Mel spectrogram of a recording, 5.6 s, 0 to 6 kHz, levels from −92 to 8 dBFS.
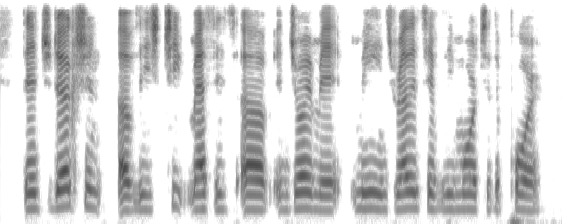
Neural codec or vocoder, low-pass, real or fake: none; 5.4 kHz; real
